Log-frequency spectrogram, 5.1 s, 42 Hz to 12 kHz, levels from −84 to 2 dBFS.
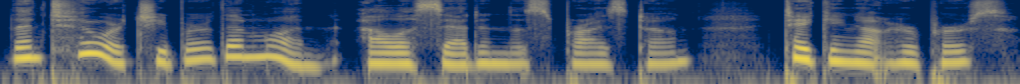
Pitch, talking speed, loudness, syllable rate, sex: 200 Hz, 190 wpm, -20 LUFS, 5.7 syllables/s, female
